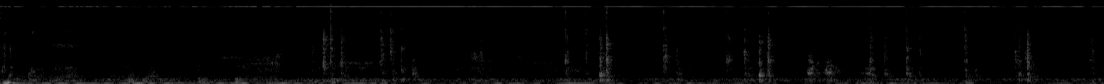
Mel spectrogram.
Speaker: And the reason why I load Ghostbusters is because it does a lot of security checks, and you'll hear the heads banging on the drive quite a lot for trying to find zero sector. It's where the copy protection's kept in Zero's track.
